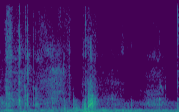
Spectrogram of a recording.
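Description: A book page rustles as it is turned.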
